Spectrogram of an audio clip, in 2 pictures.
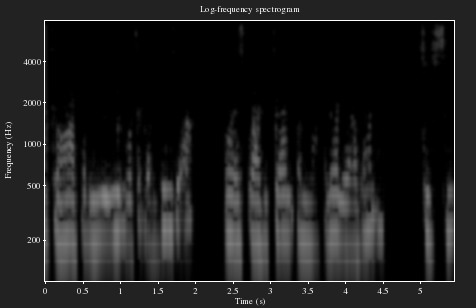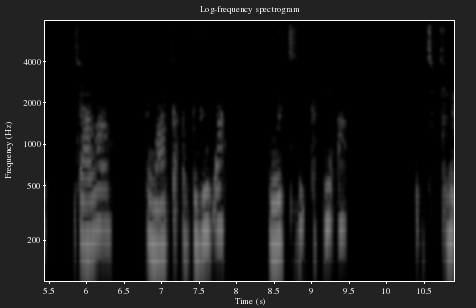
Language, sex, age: Somali, female, 25-35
